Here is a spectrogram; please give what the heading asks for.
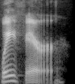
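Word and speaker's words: Wayfarer: thinking the Wayfair Furniture am I pronouncing is it it's way farer yeah let's the judge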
